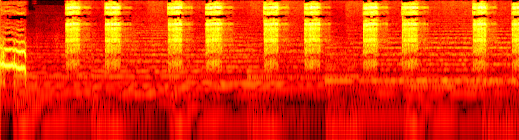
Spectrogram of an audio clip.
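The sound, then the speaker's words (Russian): A male corncrake repeats its dry, rasping two-part call, harsh crex-crex pairs of broad buzzy bursts in a steady rhythm, fairly loud over a low background hum. “Но в мае и первой половине лета часто можно слышать скрипучий двусложный крик самца.”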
